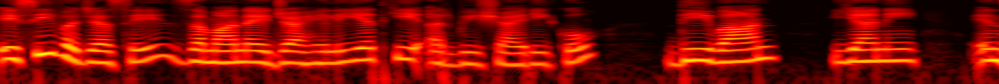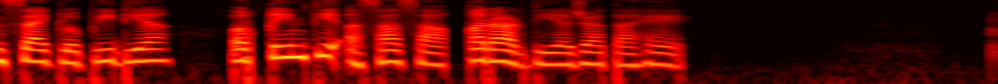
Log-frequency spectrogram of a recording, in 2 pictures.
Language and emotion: Urdu, neutral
